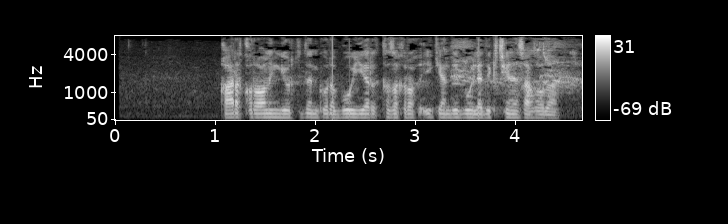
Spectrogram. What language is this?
Uzbek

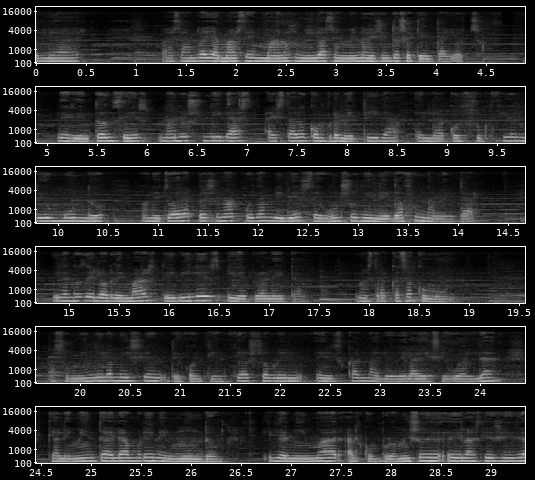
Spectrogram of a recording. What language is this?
Spanish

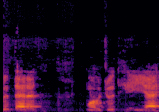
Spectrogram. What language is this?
Pashto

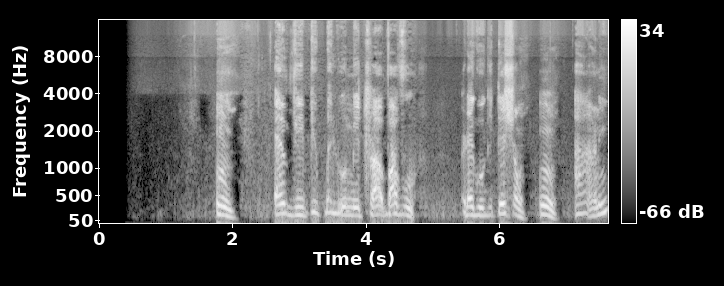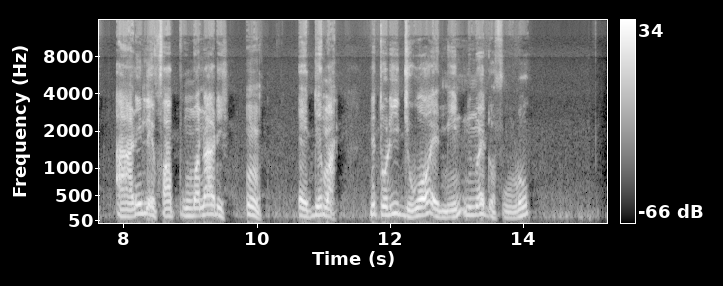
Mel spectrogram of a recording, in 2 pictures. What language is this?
Yoruba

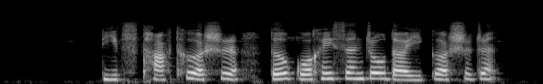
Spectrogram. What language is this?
Chinese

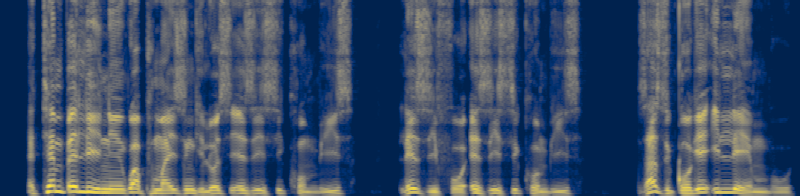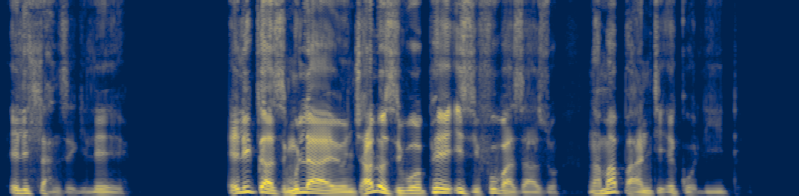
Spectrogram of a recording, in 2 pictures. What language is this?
North Ndebele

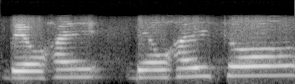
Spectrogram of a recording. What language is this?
Bodo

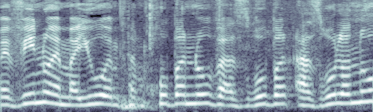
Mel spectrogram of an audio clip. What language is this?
Hebrew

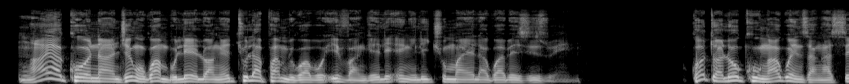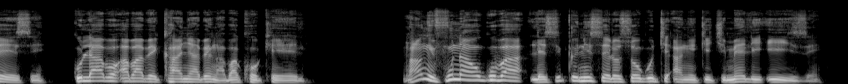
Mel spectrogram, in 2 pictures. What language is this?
North Ndebele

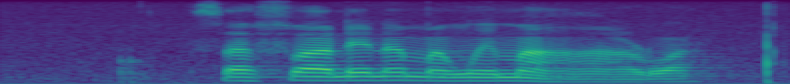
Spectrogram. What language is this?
Venda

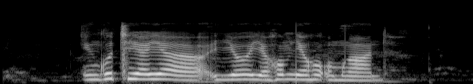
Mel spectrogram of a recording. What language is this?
Kinyarwanda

